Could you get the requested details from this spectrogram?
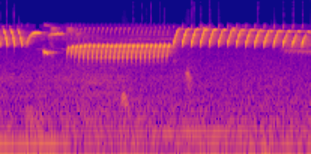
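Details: Singing salsa canary, performing to teach its youngster the song: quick high notes give way to a long low buzzy roll, then a bright, evenly spaced trill of rising-falling notes.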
